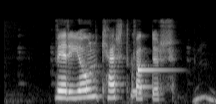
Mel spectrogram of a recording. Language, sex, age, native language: Icelandic, female, 20-29, Icelandic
